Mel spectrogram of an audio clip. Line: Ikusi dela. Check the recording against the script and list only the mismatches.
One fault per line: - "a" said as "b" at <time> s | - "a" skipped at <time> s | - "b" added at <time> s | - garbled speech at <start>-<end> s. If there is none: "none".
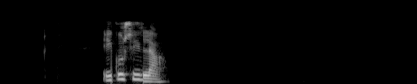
none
